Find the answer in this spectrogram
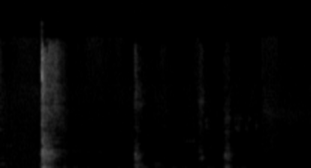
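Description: Hand striking a volleyball once, sharply, followed by two much fainter taps about half a second apart: touches keeping the ball in the air during a one-arm, pokey and handset control drill.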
